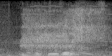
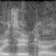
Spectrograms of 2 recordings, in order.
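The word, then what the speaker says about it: Iizuka: Ikuza?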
